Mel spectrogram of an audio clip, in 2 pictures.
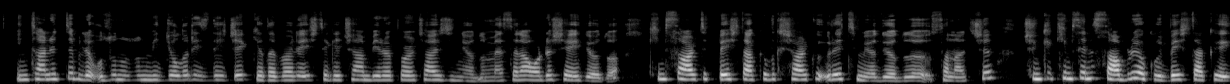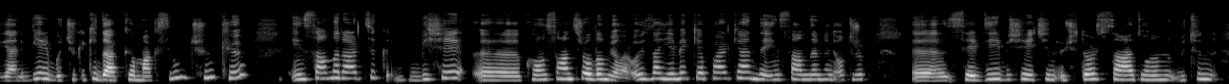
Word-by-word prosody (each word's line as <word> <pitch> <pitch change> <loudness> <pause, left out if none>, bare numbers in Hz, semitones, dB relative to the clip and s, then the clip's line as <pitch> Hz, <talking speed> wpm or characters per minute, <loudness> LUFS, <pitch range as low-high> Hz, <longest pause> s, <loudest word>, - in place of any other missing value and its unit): internette 235 +3 -2
bile 215 -3 0
uzun 220 +4 -5
uzun 210 0 -7
videoları 210 +1 -4
izleyecek 205 +2 -6
ya 200 -1 -2
da 190 -1 -1
böyle 195 0 -2
işte 205 +2 -7
geçen 205 0 -4
bir 200 0 -1
röportaj 205 0 -3
dinliyordum. 170 -3 -13
Mesela 200 +4 -3
orada 200 +2 -1
şey 210 -3 -2
diyordu, 155 -5 -4 0.3
kimse 245 +1 -1
artık 235 +1 +3
5 235 +1 +6
dakikalık 230 +1 0
şarkı 225 -1 0
üretmiyor 210 -8 -1
diyordu, 170 -1 -1
ııı, 175 - -4
sanatçı. 195 - -5 0.3
Çünkü 255 +1 +2
kimsenin 275 0 +2
sabrı 255 -3 +4
yok. 255 -5 +3
O 200 -3 0
5 225 +1 +3
dakikayı, 205 -3 +2
yani 180 0 -3
1,5-2 225 -1 -2
dakika 205 +1 +7
maksimum. 205 - -2
Çünkü 315 -1 -3 0.5
insanlar 270 +6 +1
artık 285 +2 -2
bir 195 +3 -7
şeye, 290 +4 -2
ııı, 190 -1 +1
konsantre 250 +5 +2
olamıyorlar. 230 -9 +4
O - - -2
yüzden 260 +2 +1
yemek 260 +2 0
yaparken 275 0 -1
de 230 -2 +1
insanların 225 +1 -2
hani 230 -2 -6
oturup, 230 +2 -8 0.4
eee, 180 +1 +3
sevdiği 225 +5 +3
bir 225 - -10
şey 230 +1 0
için 225 0 -4
3-4 235 +4 +2
saat 220 -3 +2
onun 215 -1 -2
bütün, 240 +3 -1
220 Hz, 155 wpm, -23 LUFS, 200-245 Hz, 0.5 s, dakika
